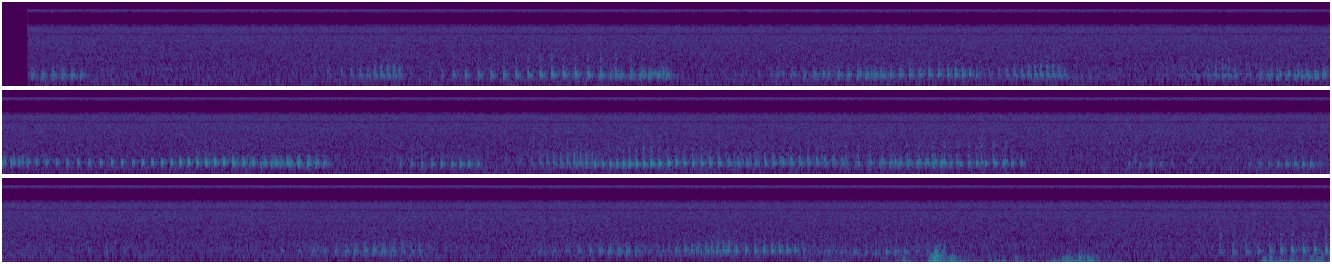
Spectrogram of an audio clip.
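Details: Male Irish frogs in a flooded cattle grid in Cork, Ireland, sitting on their spawn during spawning season, give a soft low purring croak in overlapping bursts of a second or two, rising and falling as several call together.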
